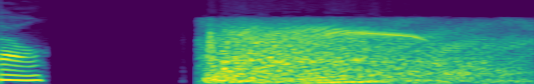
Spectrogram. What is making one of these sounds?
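Flames roar up with a sudden whoosh.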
